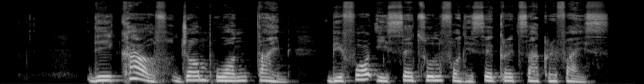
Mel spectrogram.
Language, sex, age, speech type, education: Nigerian Pidgin, male, 30-45, spontaneous, tertiary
